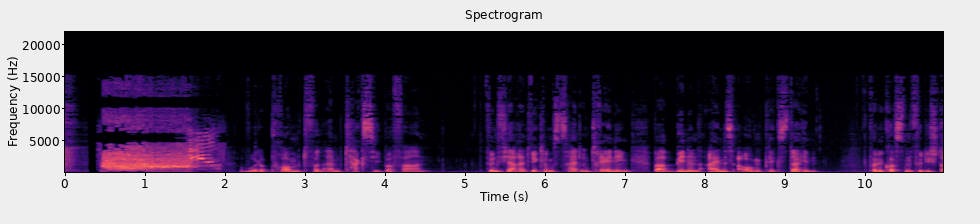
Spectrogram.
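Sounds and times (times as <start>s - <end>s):
cat meowing loudly: 0.4s - 2.0s
speech: 2.2s - 4.6s, 5.3s - 10.9s.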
